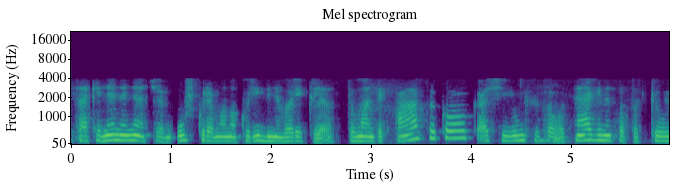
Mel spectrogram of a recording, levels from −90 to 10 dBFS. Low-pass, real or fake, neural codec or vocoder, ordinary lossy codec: 7.2 kHz; real; none; AAC, 16 kbps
